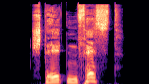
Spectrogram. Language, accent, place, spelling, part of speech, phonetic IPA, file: German, Germany, Berlin, stellten fest, verb, [ˌʃtɛltn̩ ˈfɛst], De-stellten fest.ogg
- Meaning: inflection of feststellen: 1. first/third-person plural preterite 2. first/third-person plural subjunctive II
